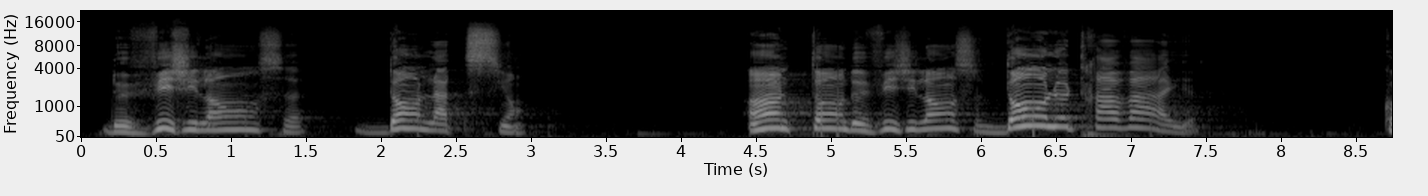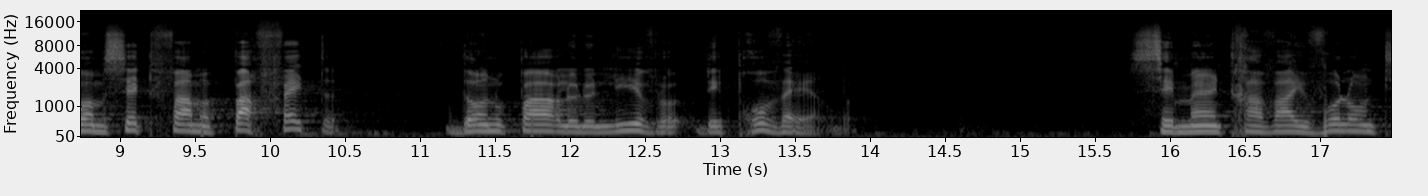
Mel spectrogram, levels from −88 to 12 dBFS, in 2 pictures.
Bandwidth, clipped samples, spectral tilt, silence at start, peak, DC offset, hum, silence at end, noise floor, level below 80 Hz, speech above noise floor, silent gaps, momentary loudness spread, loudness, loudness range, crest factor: 19 kHz; under 0.1%; -3.5 dB/octave; 0.15 s; -22 dBFS; under 0.1%; none; 0 s; -80 dBFS; -78 dBFS; 38 dB; none; 15 LU; -41 LUFS; 9 LU; 22 dB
